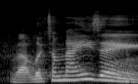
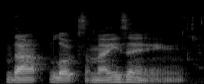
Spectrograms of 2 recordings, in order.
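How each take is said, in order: First: It sounds warm and sincere. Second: It sounds flat and insincere.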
